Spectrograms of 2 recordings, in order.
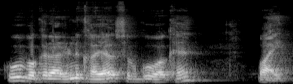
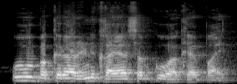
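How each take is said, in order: First: ਕੁਹੂ said clearly as "kuhu" at the start; kuhu spoken clearly. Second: Said in the usual way. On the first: Shown as a demonstration. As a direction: open the line with a clear ਕੁਹੂ. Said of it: "ਬੱਕਰੇ ਨੂੰ ਕੁਹੂ ਕੇ". (ਸਤਰ ਦੇ ਸ਼ੁਰੂ ਵਿੱਚ "ਕੁਹੂ" ਸਾਫ਼ ਬੋਲੋ)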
